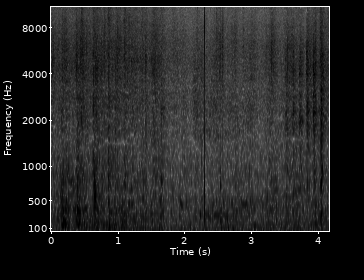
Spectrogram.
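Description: Birds calling low among scattered soft knocks and rustles, with one sharp click a little over two seconds in.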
